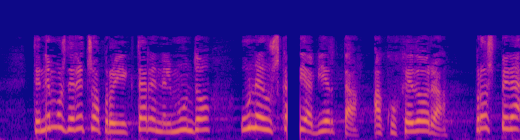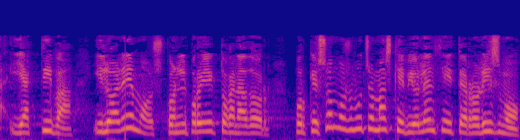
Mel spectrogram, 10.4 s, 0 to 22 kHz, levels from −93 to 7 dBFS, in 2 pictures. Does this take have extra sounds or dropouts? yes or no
yes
